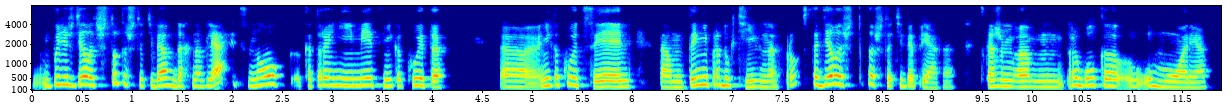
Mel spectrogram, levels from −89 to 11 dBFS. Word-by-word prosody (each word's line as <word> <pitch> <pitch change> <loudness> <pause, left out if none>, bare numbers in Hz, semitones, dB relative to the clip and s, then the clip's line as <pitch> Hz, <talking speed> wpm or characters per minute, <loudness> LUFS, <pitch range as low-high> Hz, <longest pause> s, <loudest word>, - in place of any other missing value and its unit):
будешь 280 +3 -1
делать 270 -1 +5
что-то, 295 +4 -5
что 275 -4 -8
тебя 235 +2 +4
вдохновляет, 225 +4 -1
но 270 +6 +3
к 460 +12 -17
которое 255 +3 -1
не 250 -1 0
имеет 255 +1 -1
никакую-то, 230 -3 +1 0.5
э, 200 -1 0
никакую 265 +1 0
цель, 205 -3 +1 0.2
там, 195 -1 -1
ты 240 +5 +2
не 275 +1 +4
продуктивна, 250 -7 -2
просто 270 0 -3
делаешь 285 +2 +6
что-то, 280 +2 -3
что 285 - -5
тебе 230 -1 -4
приятно. 170 - -6 0.2
Скажем, 215 -1 0
а, 200 0 +4
м, 200 0 -3
прогулка 250 -1 +1
у 220 - -4
у - - +1
моря 190 -3 0
240 Hz, 160 wpm, -24 LUFS, 205-260 Hz, 0.5 s, делаешь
